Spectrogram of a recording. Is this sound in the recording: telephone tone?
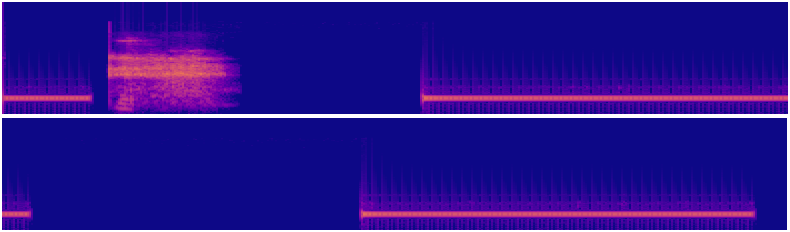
yes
